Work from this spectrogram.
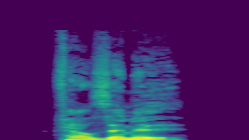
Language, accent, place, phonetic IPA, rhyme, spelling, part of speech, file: German, Germany, Berlin, [fɛɐ̯ˈzɛml̩], -ɛml̩, versemmel, verb, De-versemmel.ogg
- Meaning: inflection of versemmeln: 1. first-person singular present 2. singular imperative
